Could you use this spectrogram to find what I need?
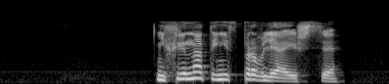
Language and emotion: Russian, angry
